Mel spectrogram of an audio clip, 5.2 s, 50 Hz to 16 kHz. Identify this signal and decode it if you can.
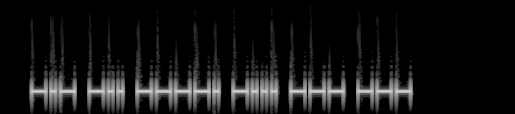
Morse code, heard as a keyed tone, about 25 wpm, 700 Hz. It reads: KD9BOO
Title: USA Call Signs - 6 Characters - 25wpm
